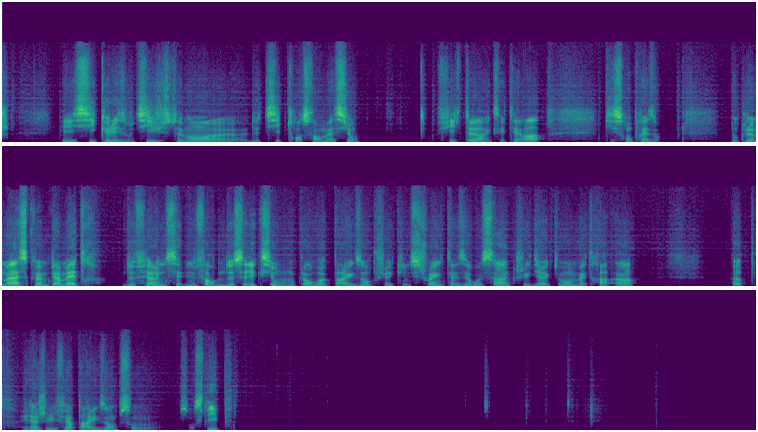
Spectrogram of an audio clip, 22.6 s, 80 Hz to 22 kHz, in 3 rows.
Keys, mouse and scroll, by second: 2.3-6.3 scroll down 14, 6.3 middle click, 7.3-8.3 scroll up 2, 8.3-8.9 scroll up 1, 8.9-21.0 drag, 21.0-22.6 middle drag.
